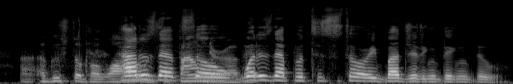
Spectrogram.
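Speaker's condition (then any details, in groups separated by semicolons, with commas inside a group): No condition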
